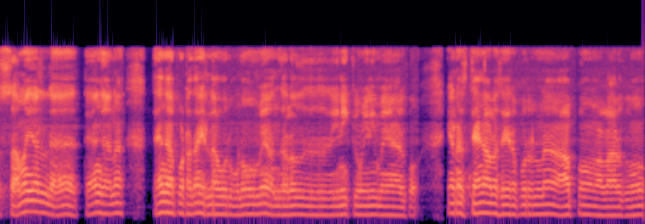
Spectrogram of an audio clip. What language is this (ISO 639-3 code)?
tam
